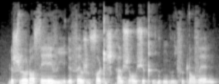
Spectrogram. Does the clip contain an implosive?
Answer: yes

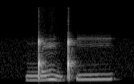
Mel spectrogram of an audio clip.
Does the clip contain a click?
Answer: yes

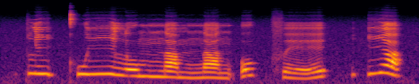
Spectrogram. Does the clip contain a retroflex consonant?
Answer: no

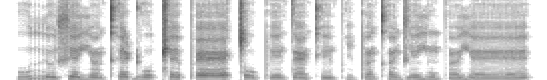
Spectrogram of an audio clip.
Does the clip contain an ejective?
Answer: yes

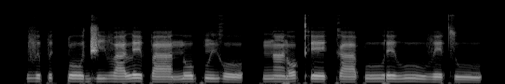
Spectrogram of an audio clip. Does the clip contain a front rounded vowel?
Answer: no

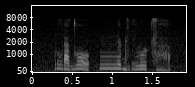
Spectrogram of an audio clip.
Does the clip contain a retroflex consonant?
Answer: yes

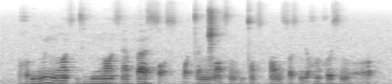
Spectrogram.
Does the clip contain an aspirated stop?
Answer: no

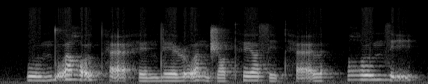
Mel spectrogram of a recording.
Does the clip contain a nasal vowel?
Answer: no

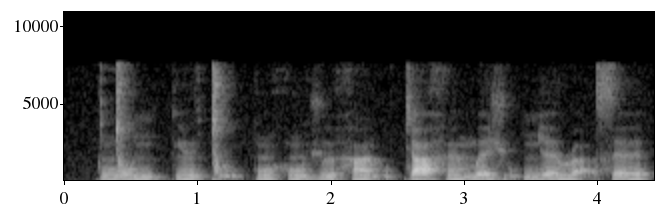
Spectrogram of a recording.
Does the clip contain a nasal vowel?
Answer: yes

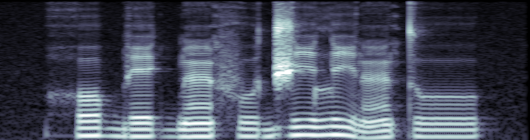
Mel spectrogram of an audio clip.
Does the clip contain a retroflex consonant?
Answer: no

